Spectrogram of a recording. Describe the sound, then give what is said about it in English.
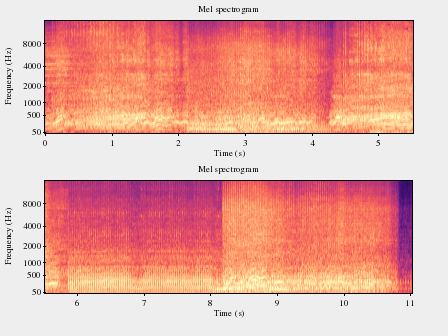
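An ATV and a dirt bike ride overgrown forest dirt roads, their engines droning loudly and steadily and revving up and down in pitch as they throttle and shift. “arranges to borrow an ATV and a dirt bike from the owner of the rifle range, and we hit the road.”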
